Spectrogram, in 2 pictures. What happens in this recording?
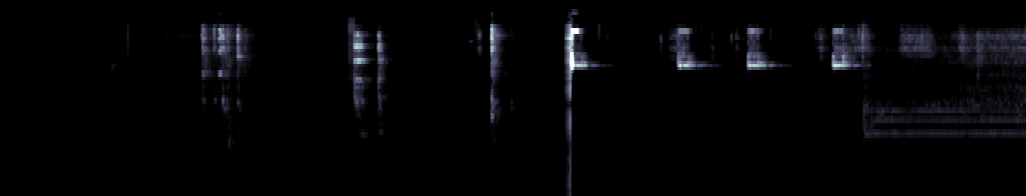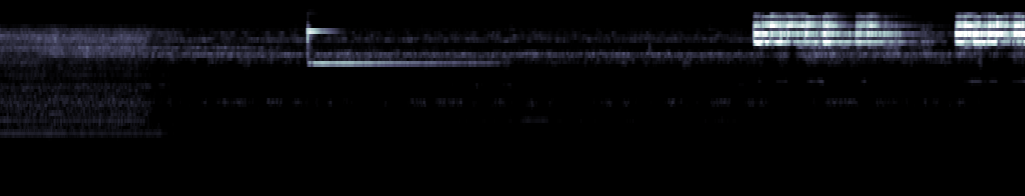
I started the microwave in the kitchen. Then my phone rang and the doorbell rang.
